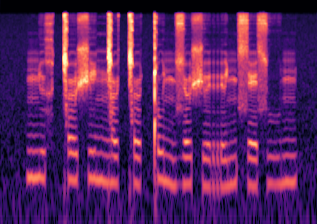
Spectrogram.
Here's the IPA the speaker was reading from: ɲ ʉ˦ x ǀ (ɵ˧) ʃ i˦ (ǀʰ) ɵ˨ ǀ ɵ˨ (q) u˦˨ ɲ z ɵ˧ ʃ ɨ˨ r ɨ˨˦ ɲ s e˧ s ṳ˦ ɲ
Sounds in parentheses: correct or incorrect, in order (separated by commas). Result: incorrect, incorrect, incorrect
